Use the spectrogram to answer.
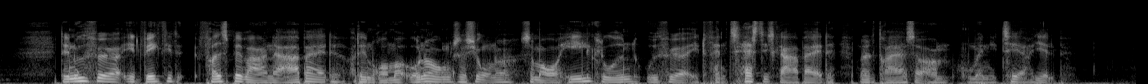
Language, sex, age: Danish, male, 55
